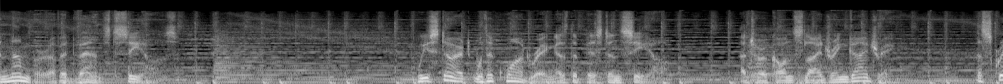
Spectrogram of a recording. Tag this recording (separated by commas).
Music, Speech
